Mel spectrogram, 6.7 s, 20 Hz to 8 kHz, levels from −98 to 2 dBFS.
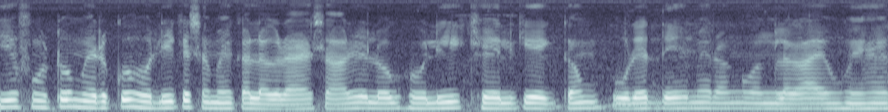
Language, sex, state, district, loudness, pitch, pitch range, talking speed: Hindi, male, Bihar, West Champaran, -14 LUFS, 140 Hz, 135-150 Hz, 225 wpm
